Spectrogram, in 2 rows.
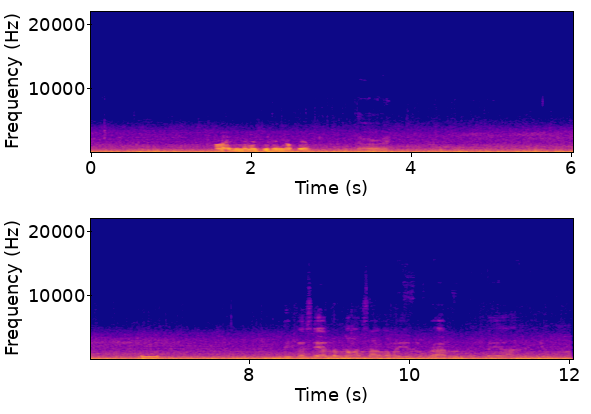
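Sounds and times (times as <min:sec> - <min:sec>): car engine and road noise: 0:00.0 - 0:12.0
single tone: 0:06.7 - 0:07.0.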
